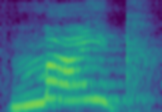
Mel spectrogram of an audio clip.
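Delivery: very high, loud cry; frantic mother's high call; cried. A narrator's reading. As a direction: call out frantically to your son. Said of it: "cried Missus Teavee".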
